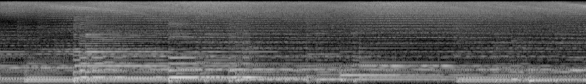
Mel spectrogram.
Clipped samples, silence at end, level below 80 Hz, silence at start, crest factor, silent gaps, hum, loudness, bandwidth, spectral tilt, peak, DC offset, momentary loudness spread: under 0.1%; 0 s; -54 dBFS; 0 s; 14 dB; none; none; -14 LUFS; over 20 kHz; -4 dB/octave; -2 dBFS; under 0.1%; 5 LU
